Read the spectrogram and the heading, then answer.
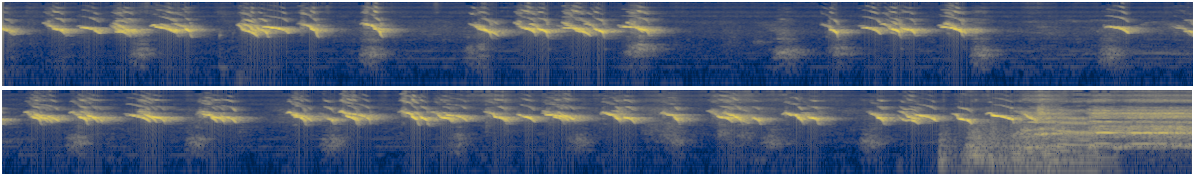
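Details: A brood of two-day-old Shamo chicks peeps steadily, about three notes a second in uneven runs of high downslurred whistles, with a short lull near the middle and a burst of broadband noise at the end.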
